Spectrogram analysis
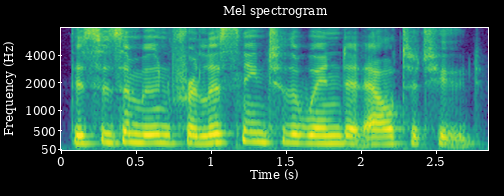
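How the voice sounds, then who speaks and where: A woman reading a prepared text aloud on a video call at a steady, measured pace. Her voice has not fully come back after she lost it. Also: mid-range voice.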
